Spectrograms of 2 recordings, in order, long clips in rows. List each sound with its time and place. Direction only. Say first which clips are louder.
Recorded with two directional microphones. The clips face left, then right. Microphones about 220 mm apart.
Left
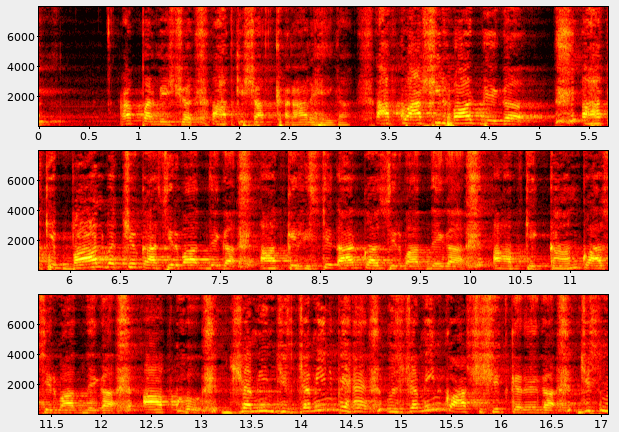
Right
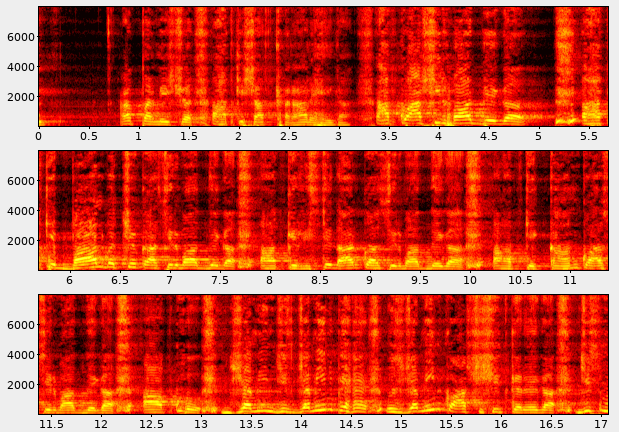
0.9 s a man's voice: right 6 dB; 35° right (ahead or behind)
